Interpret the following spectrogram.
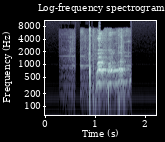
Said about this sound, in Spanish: Él quiere participar de la nota y nosotros lo dejamos, porque es muy copado el perrito.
